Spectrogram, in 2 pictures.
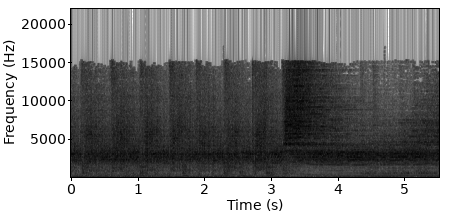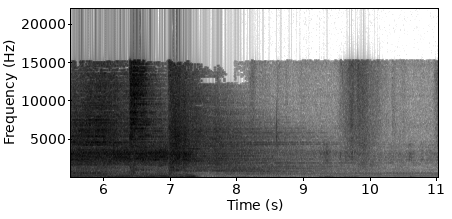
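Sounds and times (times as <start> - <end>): death metal band playing live: 0.0 - 10.9.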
